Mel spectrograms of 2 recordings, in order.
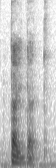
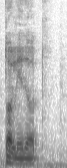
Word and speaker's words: Toldot: Muy bien, nuestra parashá el día de hoy tiene por nombre Toldot o Toledot, como algunos lo pronuncian.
